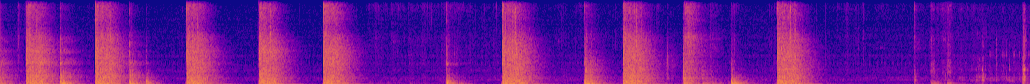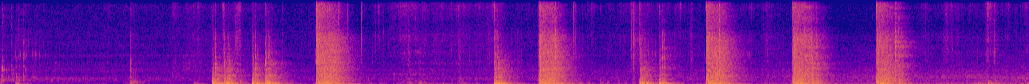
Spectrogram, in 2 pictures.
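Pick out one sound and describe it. A hammer knocks repeatedly on a hard coconut shell.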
